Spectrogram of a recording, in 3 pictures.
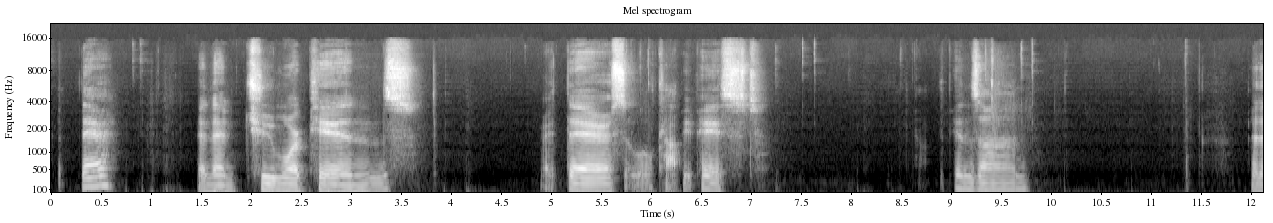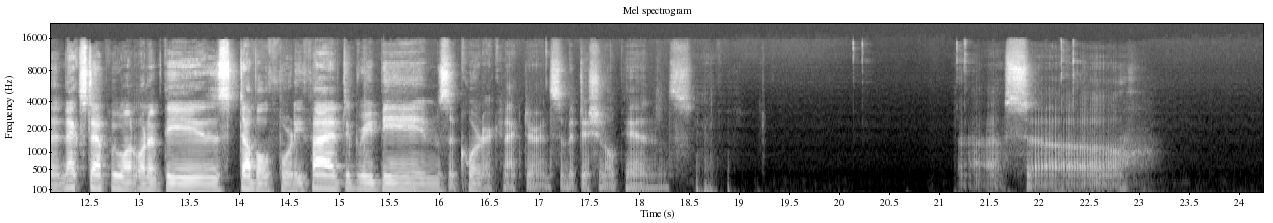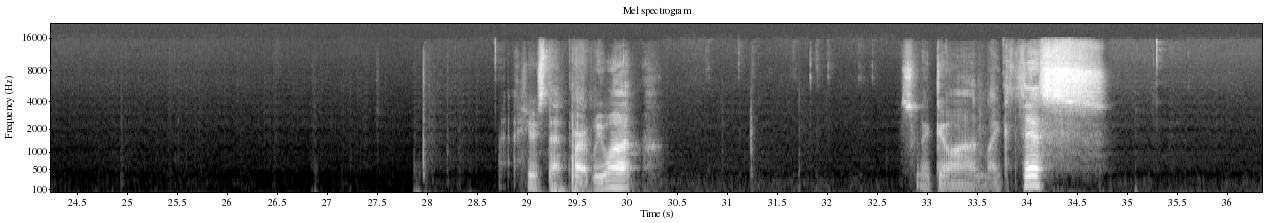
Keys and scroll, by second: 5.7 ctrl+c, 5.9 ctrl+v, 8.4 ctrl+v.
